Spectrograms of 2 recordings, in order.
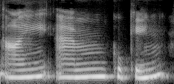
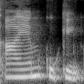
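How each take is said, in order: First: "I am cooking" said slowly, word by word; slow dictation. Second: Said in the usual way. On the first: Shown as a demonstration. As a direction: spell out "I am cooking" slowly for the class. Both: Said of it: "so let's translate this sentence".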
